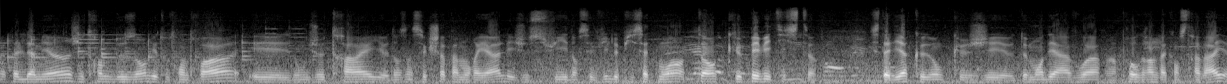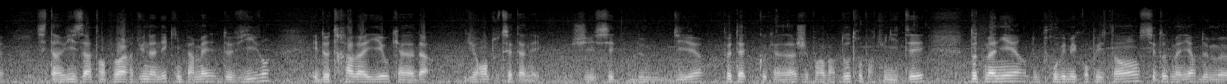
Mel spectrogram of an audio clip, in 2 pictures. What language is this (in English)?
French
